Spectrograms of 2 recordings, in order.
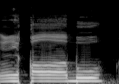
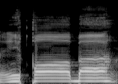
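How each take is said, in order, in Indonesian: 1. B terakhir diikuti vokal u. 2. B terakhir diikuti vokal a. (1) "dia bukan begitulah, hindar" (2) "dia bukan begitulah, hindar"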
